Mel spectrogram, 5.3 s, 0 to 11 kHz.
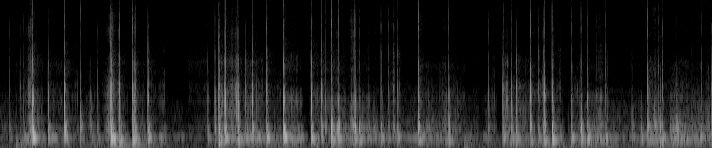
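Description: A plant pot is gently tapped with the fingers, producing a quick, dense run of soft, short taps. The taps carry a dull resonant tone around 230 Hz, and each one dies away almost instantly.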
